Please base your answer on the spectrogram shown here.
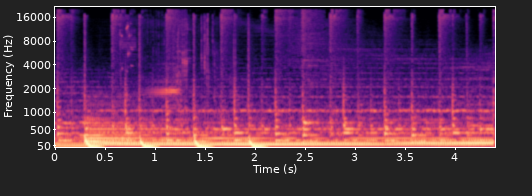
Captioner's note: dynamic music; gears whirring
